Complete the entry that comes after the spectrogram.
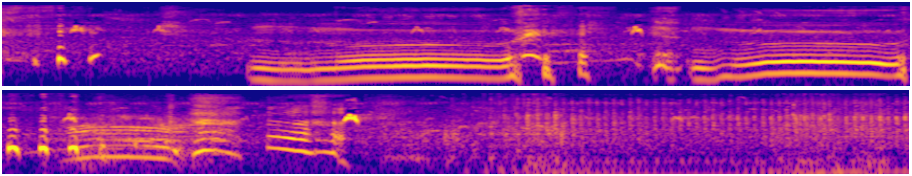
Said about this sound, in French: Natur. Natur pur. Ist das schön. Und die Kuh macht Mu.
